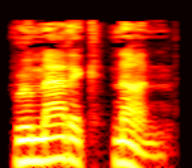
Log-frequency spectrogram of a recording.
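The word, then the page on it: rheumatic: uk ruˈmætɪk; en-us ruˈmætɪk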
